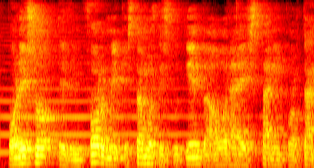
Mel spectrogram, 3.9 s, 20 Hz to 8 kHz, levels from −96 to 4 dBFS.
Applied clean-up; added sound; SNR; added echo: none; Wind instrument, woodwind instrument; 17 dB; reverberation time 0.7 s.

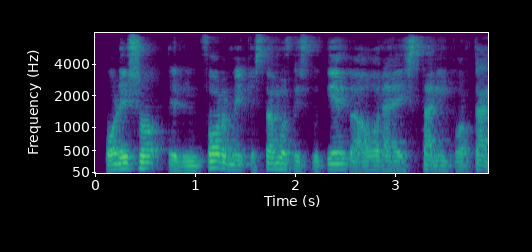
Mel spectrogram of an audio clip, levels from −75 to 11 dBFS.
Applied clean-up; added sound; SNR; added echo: neural mask model DeepFilterNet 3.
